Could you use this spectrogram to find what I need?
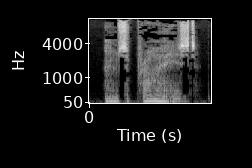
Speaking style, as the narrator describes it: Dalinar whispered to the Spren

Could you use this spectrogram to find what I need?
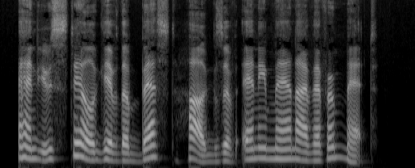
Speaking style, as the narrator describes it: Julia said, laughing

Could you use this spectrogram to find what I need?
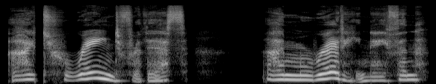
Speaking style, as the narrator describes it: Yafela breathed out, her voice husky

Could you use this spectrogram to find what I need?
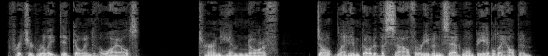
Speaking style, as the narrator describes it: he whispered to himself

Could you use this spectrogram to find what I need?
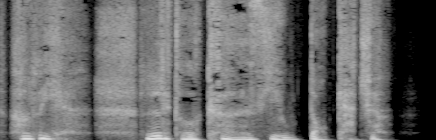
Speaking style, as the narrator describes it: gasped the sorceress

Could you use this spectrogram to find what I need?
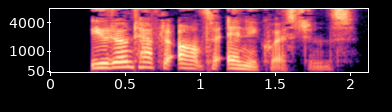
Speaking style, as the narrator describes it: Clive said firmly

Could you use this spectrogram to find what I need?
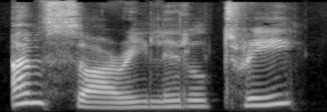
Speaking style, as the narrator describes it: I murmured so no one could hear

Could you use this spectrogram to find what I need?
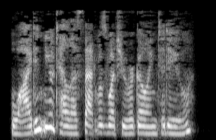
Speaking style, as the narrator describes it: She asked quietly, holding a smile as if nothing was wrong

